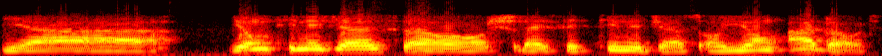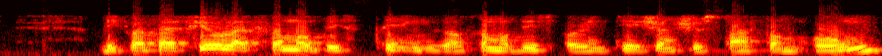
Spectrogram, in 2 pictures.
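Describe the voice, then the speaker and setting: In a plain, everyday voice, a man speaks at a moderate pace with fairly low pitch and ordinary pitch variation. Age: young. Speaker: radio caller. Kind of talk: phone-in comment. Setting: phone call.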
